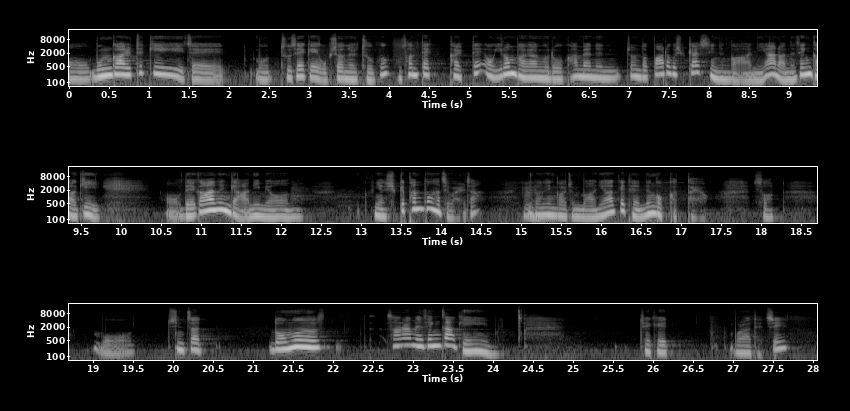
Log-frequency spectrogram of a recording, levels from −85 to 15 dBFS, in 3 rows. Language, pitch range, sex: Korean, 150-205 Hz, female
